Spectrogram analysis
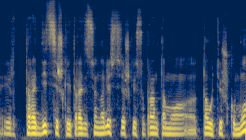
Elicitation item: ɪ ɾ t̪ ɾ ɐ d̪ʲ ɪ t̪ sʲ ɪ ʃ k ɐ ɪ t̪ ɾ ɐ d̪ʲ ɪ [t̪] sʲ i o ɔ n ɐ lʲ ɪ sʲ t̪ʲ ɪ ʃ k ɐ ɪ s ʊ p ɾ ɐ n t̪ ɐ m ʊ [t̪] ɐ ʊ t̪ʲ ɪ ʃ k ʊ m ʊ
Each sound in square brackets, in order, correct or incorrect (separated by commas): correct, correct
